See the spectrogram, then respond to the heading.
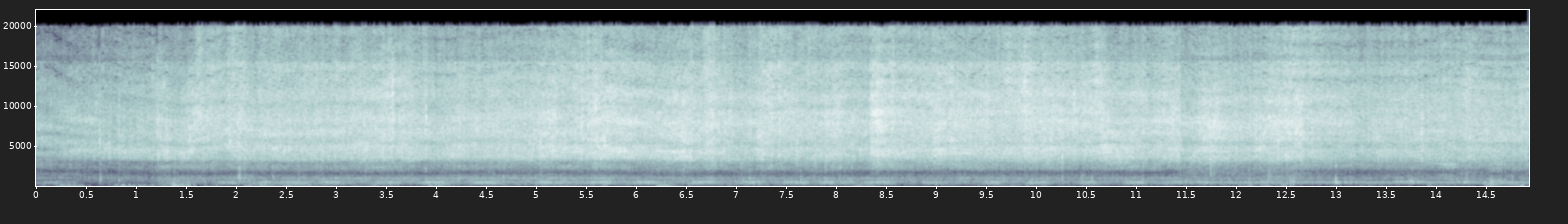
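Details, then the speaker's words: Trangia 25 UL HA gas burner on a gas cartridge adapter while cooking: loud hiss with fluttering pulse about three times a second, unsteady flame; owner suspects a poor seal between cartridge and adapter sucks in air, destabilizing the flame. "That gas canister just doesn't like that, does it? You can hear the air sucking in from somewhere."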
